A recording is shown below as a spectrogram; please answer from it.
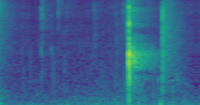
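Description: A short quiet pause with low room tone, broken just past the middle by one sharp mouth click, followed a moment later by a fainter click.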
